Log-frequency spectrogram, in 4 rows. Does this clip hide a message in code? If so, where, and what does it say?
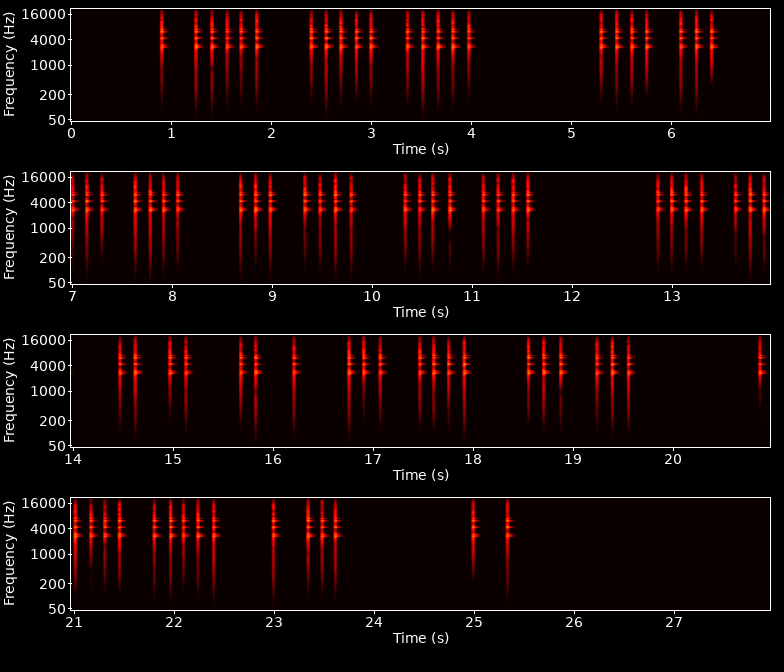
Yes: tap code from 0.9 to 25.4 s, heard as taps on glass, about 7 knocks a second. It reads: EZ SOOT SGFON ZC A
